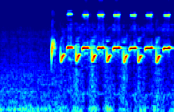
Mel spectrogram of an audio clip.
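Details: European goldfinch song meant to teach young birds: after silence, a rapid series of about ten ringing, slurred high notes delivered evenly.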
